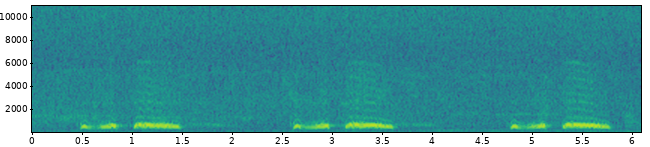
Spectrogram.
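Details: Spotted dove song: three low, mellow cooing phrases spaced about two seconds apart, each a quick wavering two-part note running straight into a drawn-out, even coo, against a quiet, low background hum.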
